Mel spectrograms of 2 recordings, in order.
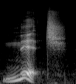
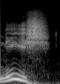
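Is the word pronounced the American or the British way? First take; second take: American; British. First: The word has the American pronunciation. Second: The word has the British pronunciation. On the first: "officially pronounced niche in American and Canadian English" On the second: "and niche in British English"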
